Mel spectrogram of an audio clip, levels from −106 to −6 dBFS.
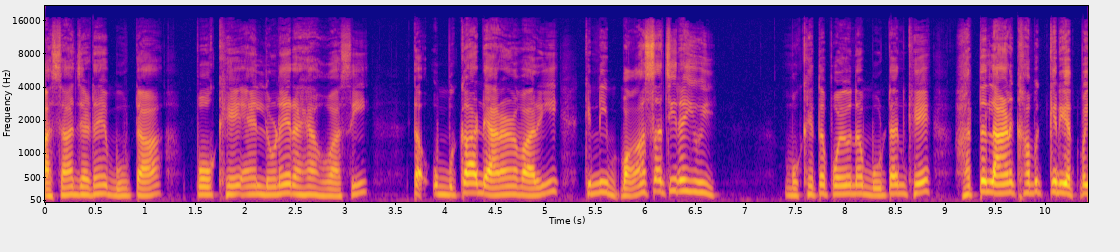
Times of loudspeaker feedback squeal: none

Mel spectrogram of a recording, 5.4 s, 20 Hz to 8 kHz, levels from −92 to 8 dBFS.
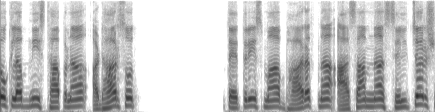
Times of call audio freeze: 1.66-2.81

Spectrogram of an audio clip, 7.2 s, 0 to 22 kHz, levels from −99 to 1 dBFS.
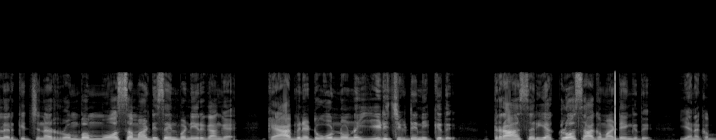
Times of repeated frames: none

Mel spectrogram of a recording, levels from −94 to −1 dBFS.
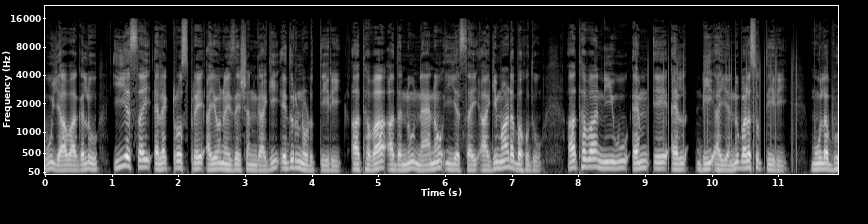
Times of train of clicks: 8.86-11.73

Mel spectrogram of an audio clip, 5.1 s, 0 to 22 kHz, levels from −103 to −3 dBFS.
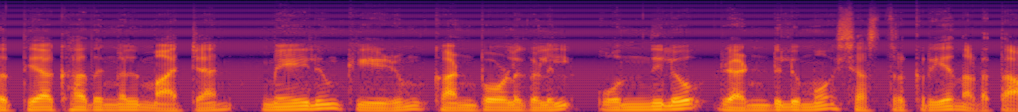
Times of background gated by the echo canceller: none

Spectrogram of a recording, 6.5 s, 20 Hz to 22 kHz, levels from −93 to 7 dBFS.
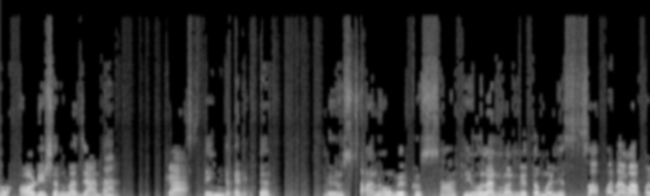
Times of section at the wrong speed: none

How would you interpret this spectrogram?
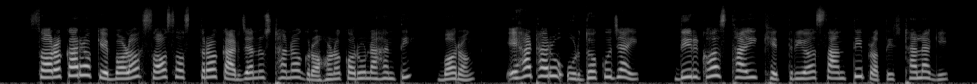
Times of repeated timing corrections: none

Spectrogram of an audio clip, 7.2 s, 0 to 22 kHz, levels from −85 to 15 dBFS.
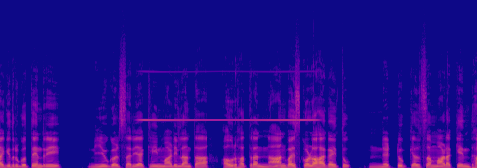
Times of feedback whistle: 2.00-4.88

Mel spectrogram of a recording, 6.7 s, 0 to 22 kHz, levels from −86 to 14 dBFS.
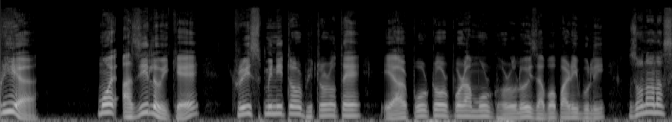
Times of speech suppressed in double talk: none

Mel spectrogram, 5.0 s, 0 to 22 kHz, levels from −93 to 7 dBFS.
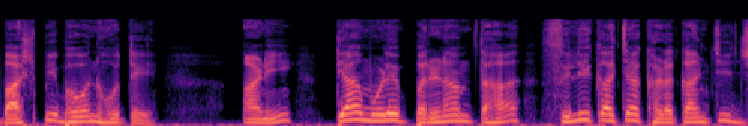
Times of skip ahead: none

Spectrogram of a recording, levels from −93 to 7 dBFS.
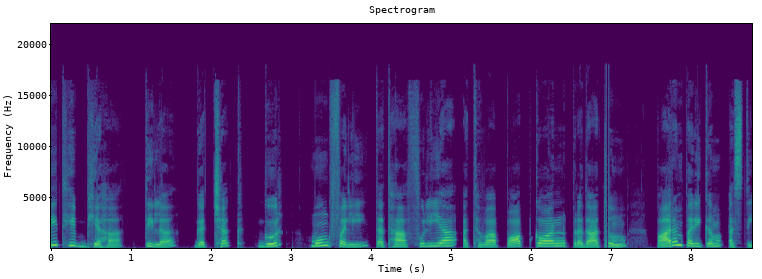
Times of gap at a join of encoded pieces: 6.94-6.97

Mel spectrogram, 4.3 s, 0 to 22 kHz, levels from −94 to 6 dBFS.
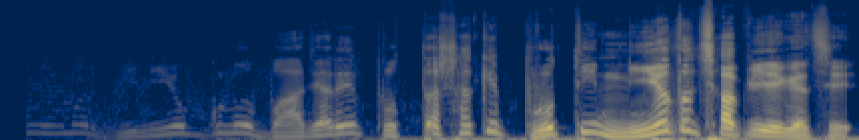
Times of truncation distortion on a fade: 0.00-2.58

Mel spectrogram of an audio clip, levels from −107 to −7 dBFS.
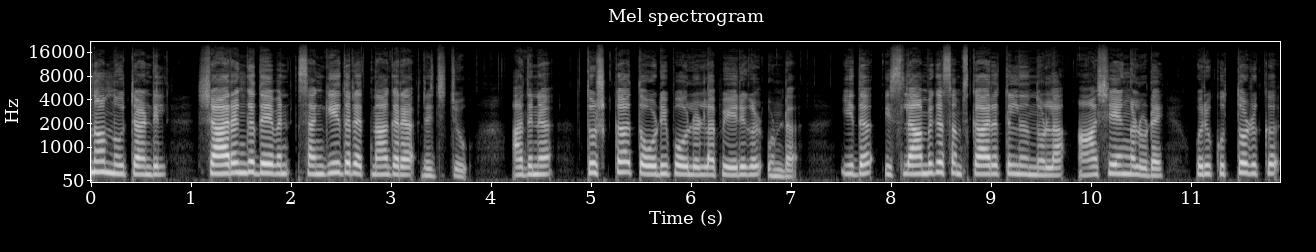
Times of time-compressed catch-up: none

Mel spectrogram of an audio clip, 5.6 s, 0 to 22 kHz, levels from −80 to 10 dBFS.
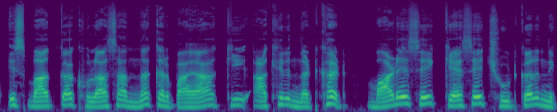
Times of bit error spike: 0.69, 2.30

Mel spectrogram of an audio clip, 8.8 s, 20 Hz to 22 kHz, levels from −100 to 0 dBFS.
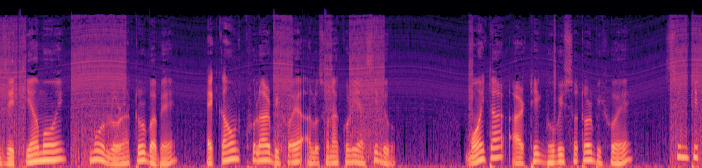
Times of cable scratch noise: none

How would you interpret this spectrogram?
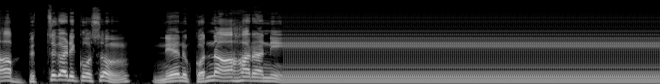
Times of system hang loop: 2.84-6.60

